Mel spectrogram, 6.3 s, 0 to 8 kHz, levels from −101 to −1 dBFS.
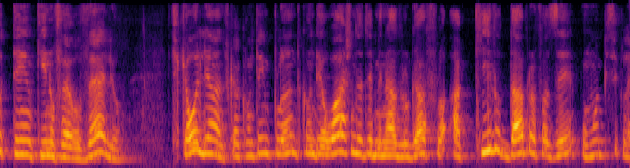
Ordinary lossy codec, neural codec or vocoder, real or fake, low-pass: none; none; real; 7.2 kHz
